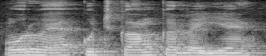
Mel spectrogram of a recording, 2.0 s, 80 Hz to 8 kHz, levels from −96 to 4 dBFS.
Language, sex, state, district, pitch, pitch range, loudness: Hindi, male, Uttar Pradesh, Shamli, 140 Hz, 125-145 Hz, -14 LUFS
